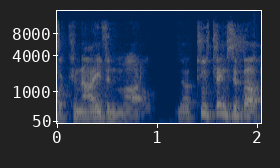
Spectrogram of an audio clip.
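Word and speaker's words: Cynefin: model that's called a connivin model now two things about the connivin model first of all can I even is not spelled and pronounced the same way at all so that's the first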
